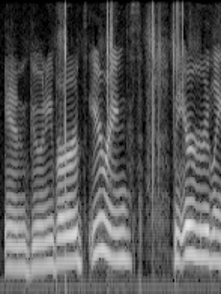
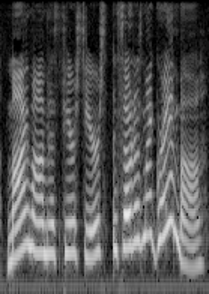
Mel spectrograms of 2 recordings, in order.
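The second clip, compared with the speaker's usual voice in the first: put-on eager child voice; 7 semitones higher, 3 dB louder than usual. Child Ben answering eagerly.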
